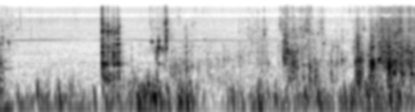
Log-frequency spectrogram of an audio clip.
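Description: Water sloshes and splashes as a hand stirs it.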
